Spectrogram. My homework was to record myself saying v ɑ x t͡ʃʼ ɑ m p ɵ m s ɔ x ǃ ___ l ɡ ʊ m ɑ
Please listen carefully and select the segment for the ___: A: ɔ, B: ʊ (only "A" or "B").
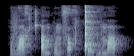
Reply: B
